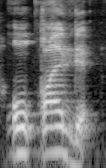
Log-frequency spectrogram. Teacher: Alif lam yang kali ini karena huruf au-nya dibaca, maka ini adalah alif lam qamariyah. Ketika alif lamnya tidak dileburkan terhadap huruf selanjutnya, maka u-nya tetap dibaca terang.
